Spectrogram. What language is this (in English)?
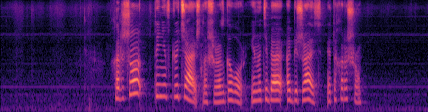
Russian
